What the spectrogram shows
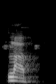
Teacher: so it's kind of breathy, that breathy sound at the end. But the open syllable for this one is just a mixture of ba and the la together, okay?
